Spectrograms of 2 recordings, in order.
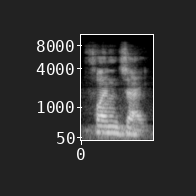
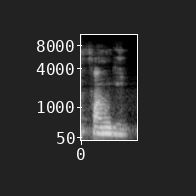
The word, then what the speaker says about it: fungi: अब हम लोग आते हैं तीसरे इंपॉर्टेंट किंगडम में, वो है फंजाई। फंजाई या बहुत लोग इसको प्रोनाउंस करते हैं फंगी, है ना, तो आप कुछ भी प्रोनाउंस कर सकते हैं।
